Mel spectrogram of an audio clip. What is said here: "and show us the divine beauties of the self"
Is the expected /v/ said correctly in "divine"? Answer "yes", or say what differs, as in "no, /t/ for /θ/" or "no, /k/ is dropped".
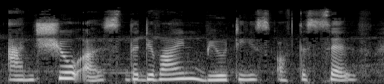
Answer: yes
